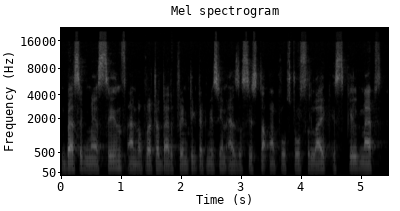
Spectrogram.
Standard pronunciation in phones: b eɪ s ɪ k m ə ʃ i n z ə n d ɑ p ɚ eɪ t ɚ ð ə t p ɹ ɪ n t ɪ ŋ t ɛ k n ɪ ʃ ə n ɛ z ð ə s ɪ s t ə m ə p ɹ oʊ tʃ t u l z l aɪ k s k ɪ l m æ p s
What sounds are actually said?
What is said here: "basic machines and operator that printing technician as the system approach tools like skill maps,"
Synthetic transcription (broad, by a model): b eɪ s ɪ k m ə s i n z ə n d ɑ p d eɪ t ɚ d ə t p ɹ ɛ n t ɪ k t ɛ k n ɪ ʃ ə n ɛ z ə s ɪ s t ə m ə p ɹ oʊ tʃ t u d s l aɪ k s k ɪ l m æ p s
